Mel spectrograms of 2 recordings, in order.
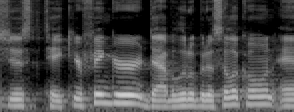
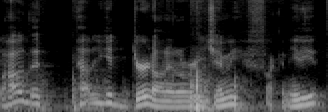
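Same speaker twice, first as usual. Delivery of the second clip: muttered scolding; 8 dB quieter, faster than usual. Real, not acted. Muttering scolding at dirty gasket.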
